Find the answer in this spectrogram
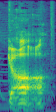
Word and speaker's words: Garkin: Gar or Khan? Because if I was to pronounce your name how I think it should be pronounced, it would be Garkin. As in gherkin. But Gar. Gherkin, Garkin, gherkin.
